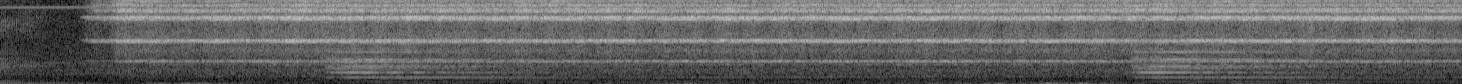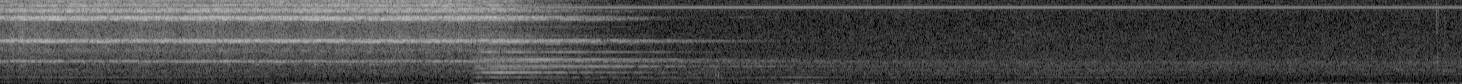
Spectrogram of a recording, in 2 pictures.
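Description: Altar bells rung at the elevation of the chalice at the consecration: a bright, sustained ringing chord, struck again a few times, dying away about ten seconds in.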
